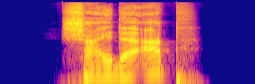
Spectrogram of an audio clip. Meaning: inflection of abscheiden: 1. first-person singular present 2. first/third-person singular subjunctive I 3. singular imperative
- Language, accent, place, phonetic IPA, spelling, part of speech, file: German, Germany, Berlin, [ˌʃaɪ̯də ˈap], scheide ab, verb, De-scheide ab.ogg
